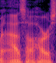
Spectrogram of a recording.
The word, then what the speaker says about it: Azahar: Well, this is right from Azahar's Twitter account, and they say it's pronounced Azahar. And let me know what you think about that one. That's why I call it Azahar.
